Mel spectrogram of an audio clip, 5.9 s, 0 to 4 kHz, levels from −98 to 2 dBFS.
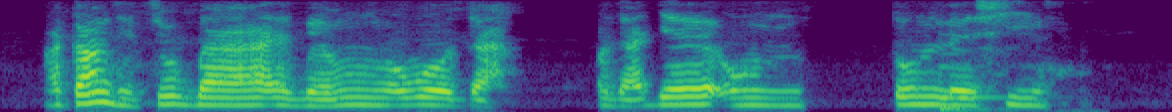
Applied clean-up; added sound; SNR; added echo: neural separator model SepFormer DNS4.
